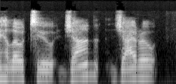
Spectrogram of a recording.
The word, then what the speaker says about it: Jairo: And let's say hello to John Gyro, how do you say your name? John, the name is John Jairo. John Jairo. Jairo. No, Hello, John Jairo.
